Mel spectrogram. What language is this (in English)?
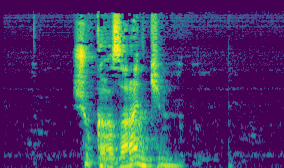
Kabyle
